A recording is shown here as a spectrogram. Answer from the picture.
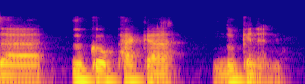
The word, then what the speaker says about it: Ukko-Pekka Luukkonen: is Ukko-Pekka Luukkonen.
